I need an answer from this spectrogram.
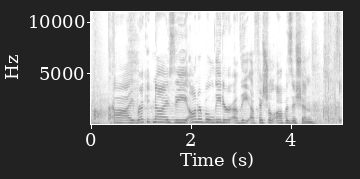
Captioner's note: applause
